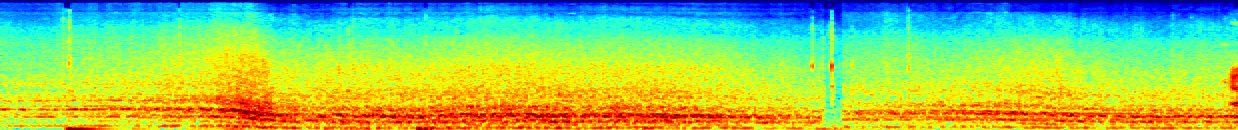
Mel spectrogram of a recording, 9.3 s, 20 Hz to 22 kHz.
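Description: Racing trucks in the NR2003 game's Casey's 200 at Iowa Speedway roar past as the green flag drops, a loud continuous engine drone that swells and sweeps by under steady noise.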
